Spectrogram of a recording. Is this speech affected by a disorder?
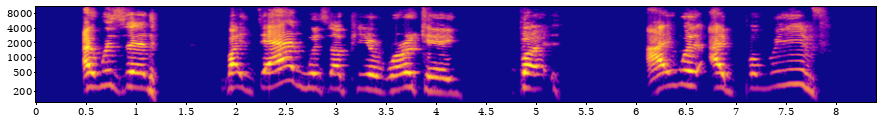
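Yes: cerebral palsy; trouble with breath control earlier in recording, needs to catch breath at times.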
